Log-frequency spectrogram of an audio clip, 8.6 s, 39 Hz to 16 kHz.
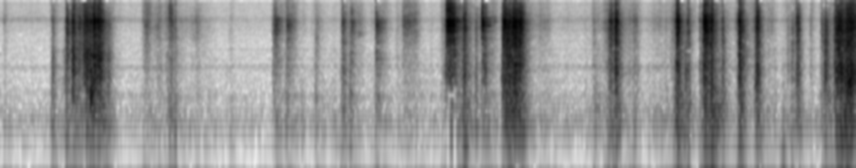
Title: PS3 drive makes a really loud rattling noise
